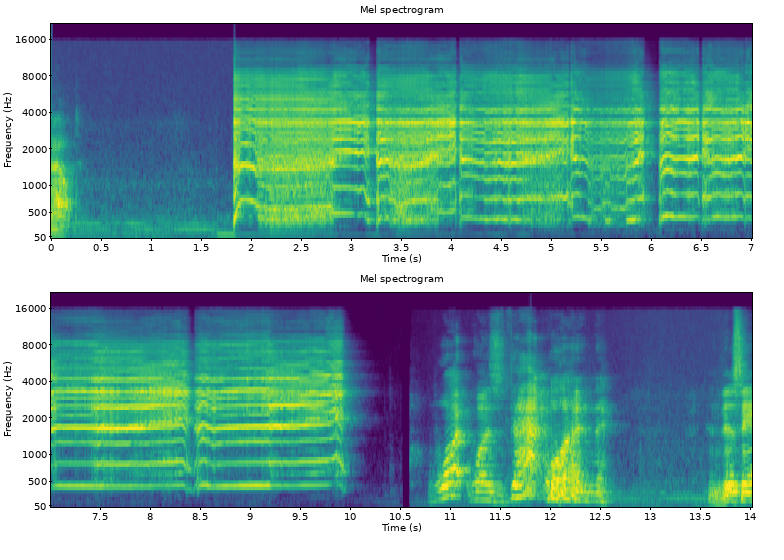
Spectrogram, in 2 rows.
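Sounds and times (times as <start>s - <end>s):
game call hog squeal: 1.8s - 10.1s.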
